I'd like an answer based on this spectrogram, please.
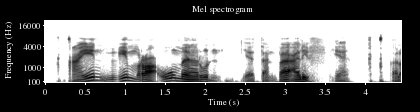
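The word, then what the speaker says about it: عمر: Ya, kalau Umar bagaimana menulisnya? Umar ya, Umar tanpa alif ya, Ain Mim Ra Umarun ya, tanpa alif ya.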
